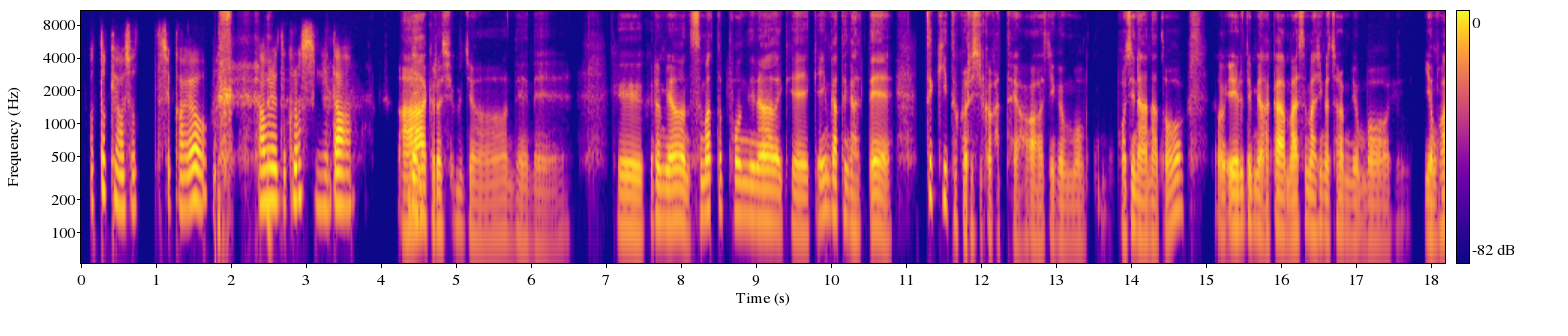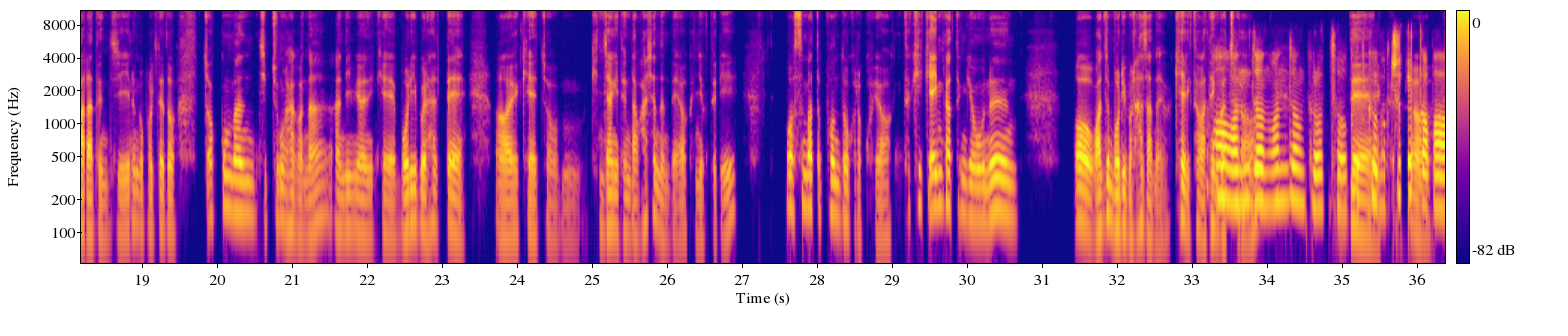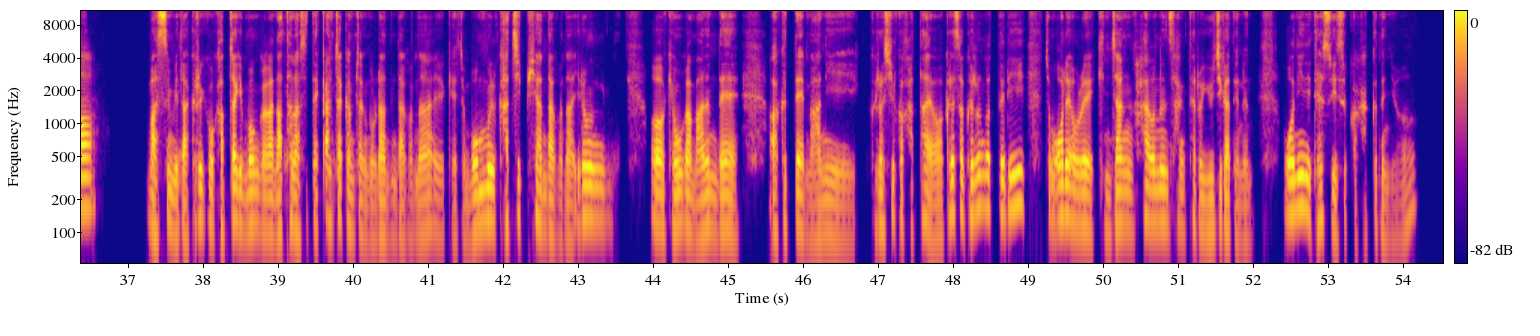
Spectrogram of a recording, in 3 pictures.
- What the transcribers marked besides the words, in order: laugh; other background noise; tapping
- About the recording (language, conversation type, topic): Korean, advice, 목과 어깨가 신체적 긴장으로 뻣뻣하게 느껴질 때 어떻게 풀면 좋을까요?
